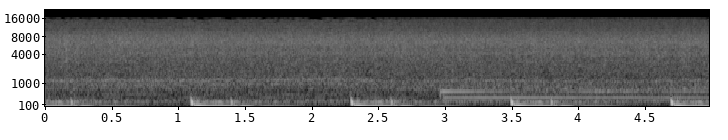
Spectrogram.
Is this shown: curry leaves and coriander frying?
no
